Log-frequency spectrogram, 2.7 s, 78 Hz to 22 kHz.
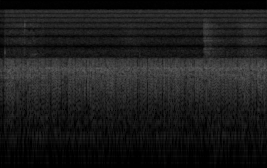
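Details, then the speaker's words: ICOM IC-7300 HF receiver with suspected electrical or line noise across the whole band, noise blanker engaged: harsh, steady hiss with scattered crackles replaces the grinding noise. Broadband interference; source not identified. "That's arguably better because it's more of that hiss that you want rather than the grind."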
